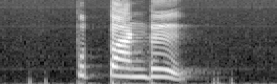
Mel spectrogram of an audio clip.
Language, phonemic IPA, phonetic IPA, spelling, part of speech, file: Tamil, /pʊt̪ːɑːɳɖɯ/, [pʊt̪ːäːɳɖɯ], புத்தாண்டு, noun, Ta-புத்தாண்டு.ogg
- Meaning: New Year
